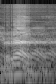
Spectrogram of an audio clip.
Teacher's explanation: हमारी जीभ है वो मूर्धा को घर्षित करती है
